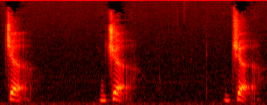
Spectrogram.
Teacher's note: it's a post alveolar sound or a palatal alveolar sound the blade of your tongue should move near the back of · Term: palato-alveolar sound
